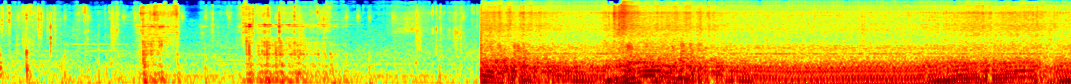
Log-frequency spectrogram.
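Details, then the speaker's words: Turbo Miata drift car with newly completed exhaust (previously open downpipe): engine running with an uneven low rattle about four a second, knocking that comes and goes, traced to the exhaust touching the motor mount. "So, as you can hear, there's a little bit of a rattling coming from somewhere down there in the exhaust. And I do believe I see the culprit. It looks like I am Hold on a second. Looks like my exhaust is touching my motor mount."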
